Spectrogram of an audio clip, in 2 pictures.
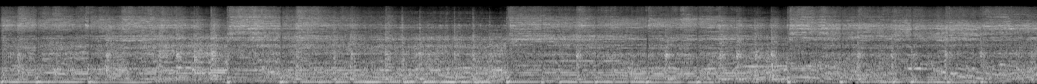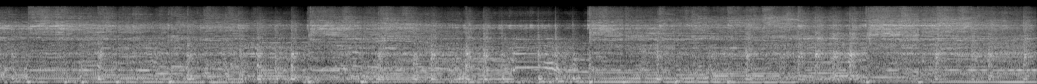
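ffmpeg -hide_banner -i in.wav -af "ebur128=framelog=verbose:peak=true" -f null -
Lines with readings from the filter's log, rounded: Integrated loudness:
  I:         -13.7 LUFS
  Threshold: -23.7 LUFS
Loudness range:
  LRA:         2.0 LU
  Threshold: -33.9 LUFS
  LRA low:   -14.7 LUFS
  LRA high:  -12.7 LUFS
True peak:
  Peak:       -1.1 dBFS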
